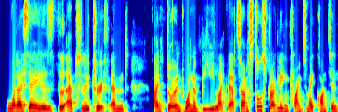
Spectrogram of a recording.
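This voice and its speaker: The speaker has a South African accent and talks at a moderate pace. The intonation stays fairly even. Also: woman. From South Africa, Johannesburg. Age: 30s. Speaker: content creator. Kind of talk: casual monologue.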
